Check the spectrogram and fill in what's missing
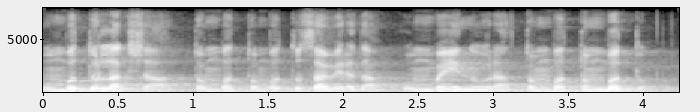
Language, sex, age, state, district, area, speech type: Kannada, male, 18-30, Karnataka, Kolar, rural, spontaneous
